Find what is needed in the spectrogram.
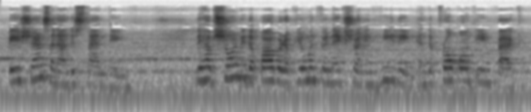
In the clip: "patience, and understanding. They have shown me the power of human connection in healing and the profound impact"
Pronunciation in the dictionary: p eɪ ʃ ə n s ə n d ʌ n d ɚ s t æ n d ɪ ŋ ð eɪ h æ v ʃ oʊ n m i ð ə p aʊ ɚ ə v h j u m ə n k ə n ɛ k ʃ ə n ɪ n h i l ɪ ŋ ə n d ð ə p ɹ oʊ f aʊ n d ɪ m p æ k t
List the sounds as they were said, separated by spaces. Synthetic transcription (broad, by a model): p eɪ ʃ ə n s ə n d ʌ n d ɚ s t æ n d ɪ ŋ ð eɪ h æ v ʃ oʊ n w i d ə p aʊ ɚ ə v h j u m ə n k ə n ɛ k ʃ ə n ɪ n h i l ɪ ŋ ə n d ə p ɹ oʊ p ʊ n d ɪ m p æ k t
